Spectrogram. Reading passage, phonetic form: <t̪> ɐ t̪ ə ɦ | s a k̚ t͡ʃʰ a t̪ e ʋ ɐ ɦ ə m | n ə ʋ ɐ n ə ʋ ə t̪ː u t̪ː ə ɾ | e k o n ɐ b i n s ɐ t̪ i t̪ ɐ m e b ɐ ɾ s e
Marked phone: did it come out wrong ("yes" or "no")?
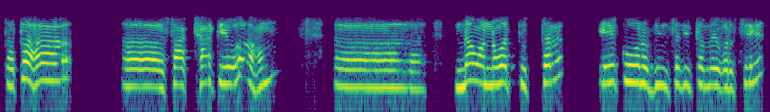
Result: no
